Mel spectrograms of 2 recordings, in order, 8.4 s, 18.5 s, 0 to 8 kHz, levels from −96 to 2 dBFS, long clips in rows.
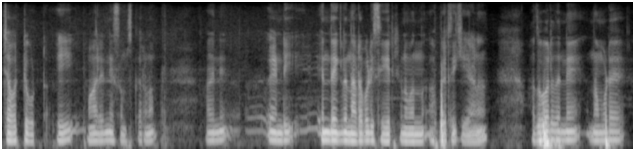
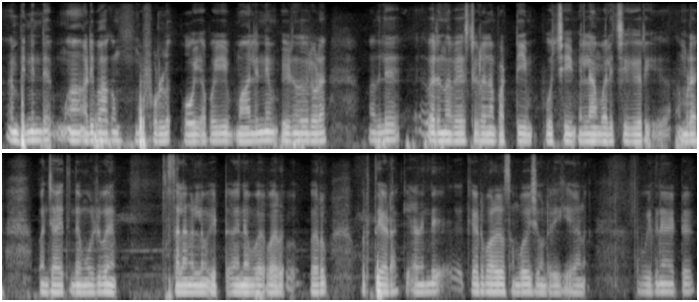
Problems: background sounds at intervals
